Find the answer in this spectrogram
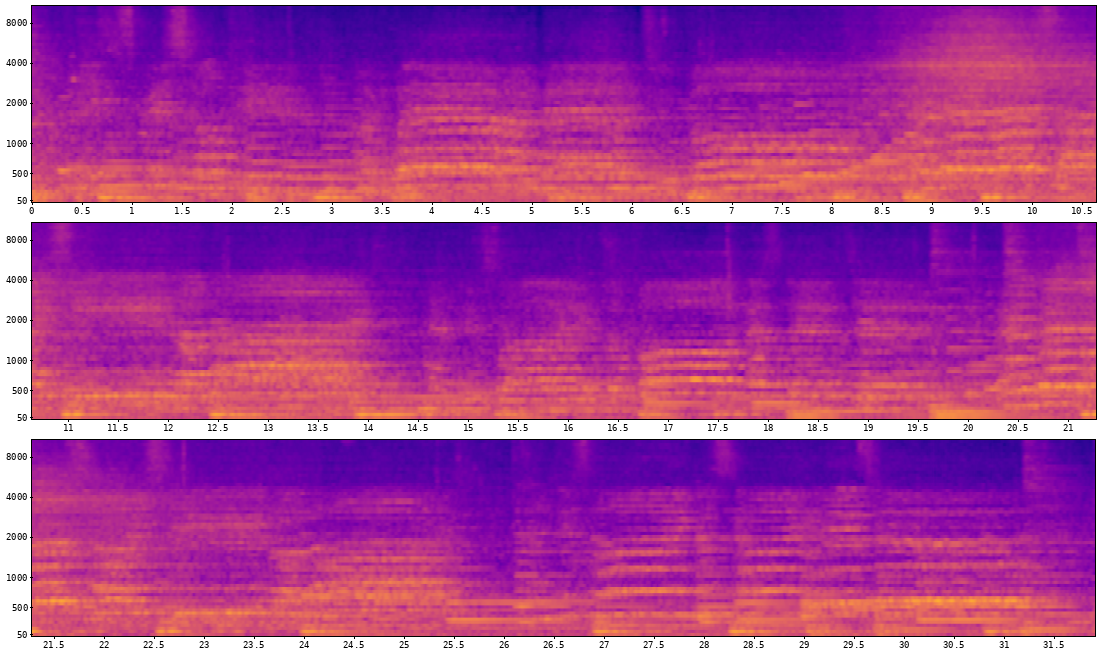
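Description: Large mixed high-school choir singing in concert, with held low notes beneath the voices.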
